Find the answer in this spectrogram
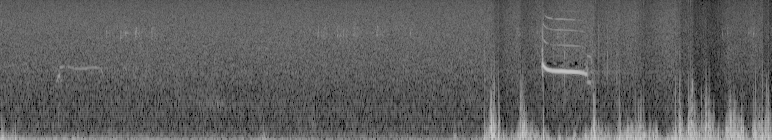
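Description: Common Redshank gives two clear, high whistled notes, one faint and one stronger that dips slightly, over heavy low rumbling wind and thumping noise.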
